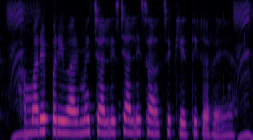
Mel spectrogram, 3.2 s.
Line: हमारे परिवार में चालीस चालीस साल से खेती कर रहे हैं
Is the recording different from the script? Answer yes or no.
no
